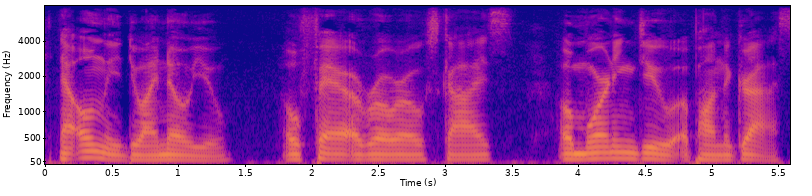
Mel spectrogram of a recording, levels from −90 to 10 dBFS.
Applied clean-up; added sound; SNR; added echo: neural mask model Resemble Enhance denoiser.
